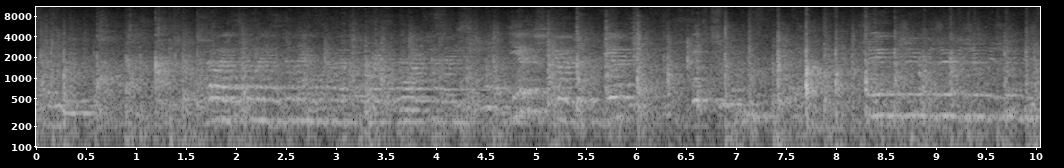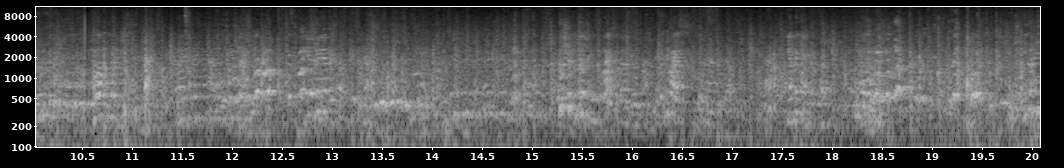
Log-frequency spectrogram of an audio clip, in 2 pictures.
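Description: Young children's voices mixed with the quick patter of small feet running on a wooden floor, the sound echoing in a large hall.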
